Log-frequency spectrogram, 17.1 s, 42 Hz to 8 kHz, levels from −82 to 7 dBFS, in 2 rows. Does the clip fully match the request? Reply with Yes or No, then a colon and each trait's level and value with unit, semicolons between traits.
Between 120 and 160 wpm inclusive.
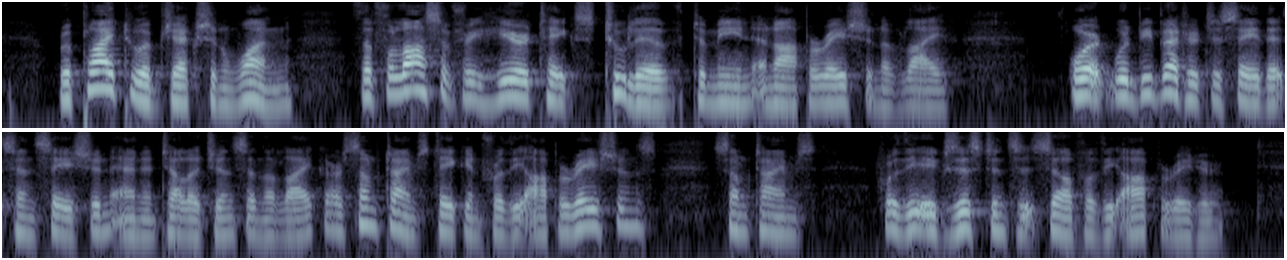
Yes: average, 150 wpm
